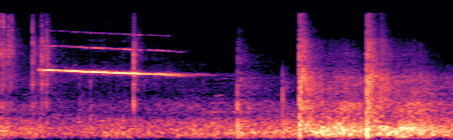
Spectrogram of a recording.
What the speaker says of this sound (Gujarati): તો આ છે અમારી સોસાયટીની બહાર આટલા ફટાકડા ફૂટેલા છે.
